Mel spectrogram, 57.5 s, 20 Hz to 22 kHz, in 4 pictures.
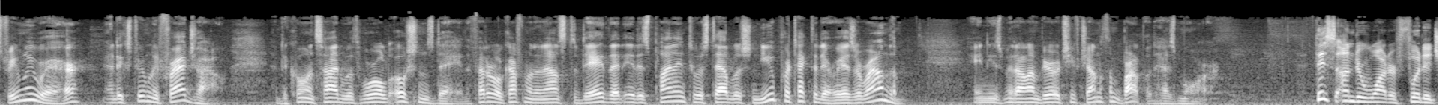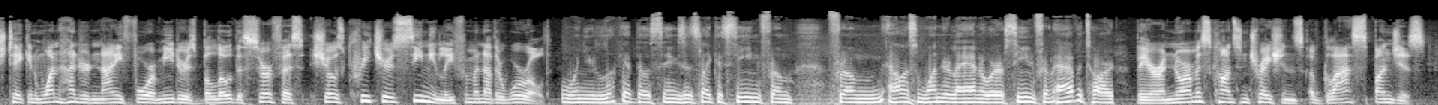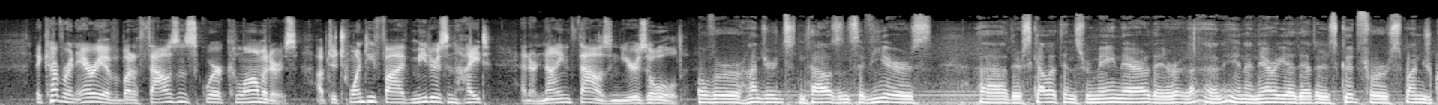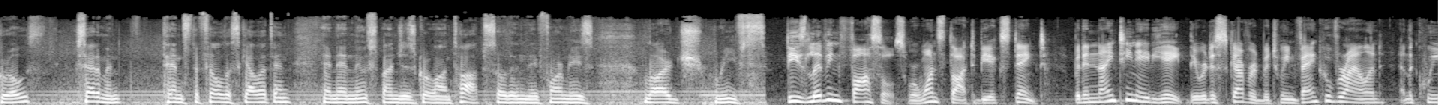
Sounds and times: Speech: 0.0 - 9.1, 9.7 - 12.2, 13.2 - 57.5.

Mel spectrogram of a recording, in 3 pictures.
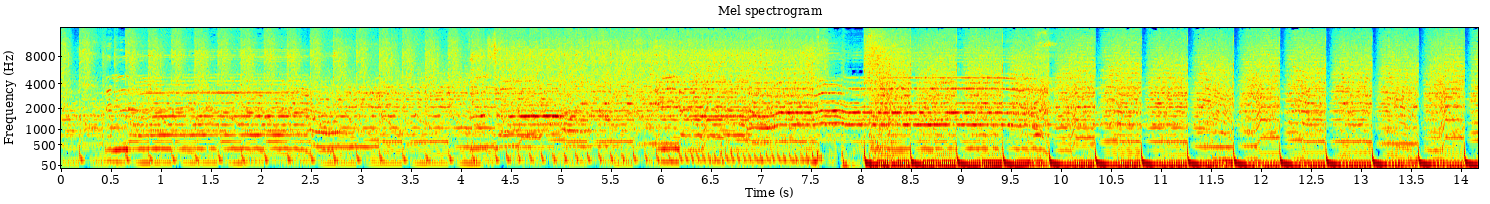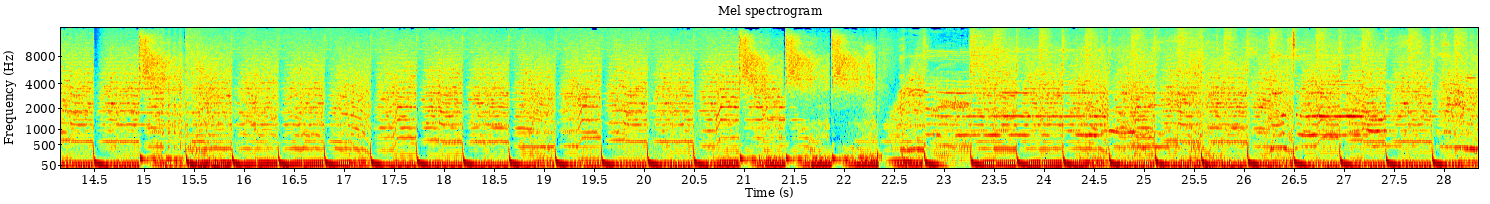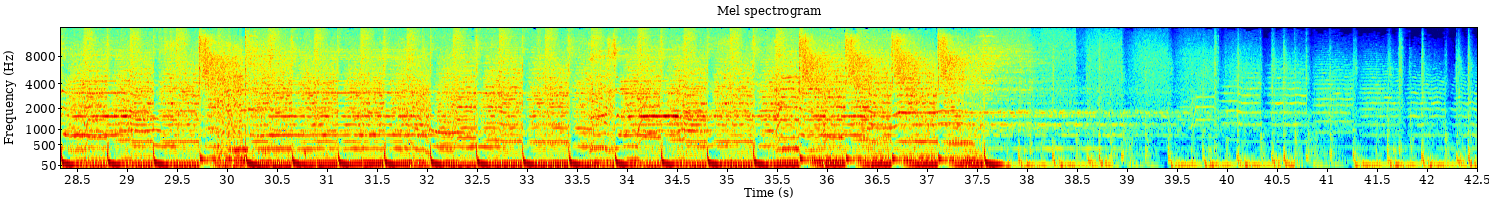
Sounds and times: Music: 0.0 - 42.5.

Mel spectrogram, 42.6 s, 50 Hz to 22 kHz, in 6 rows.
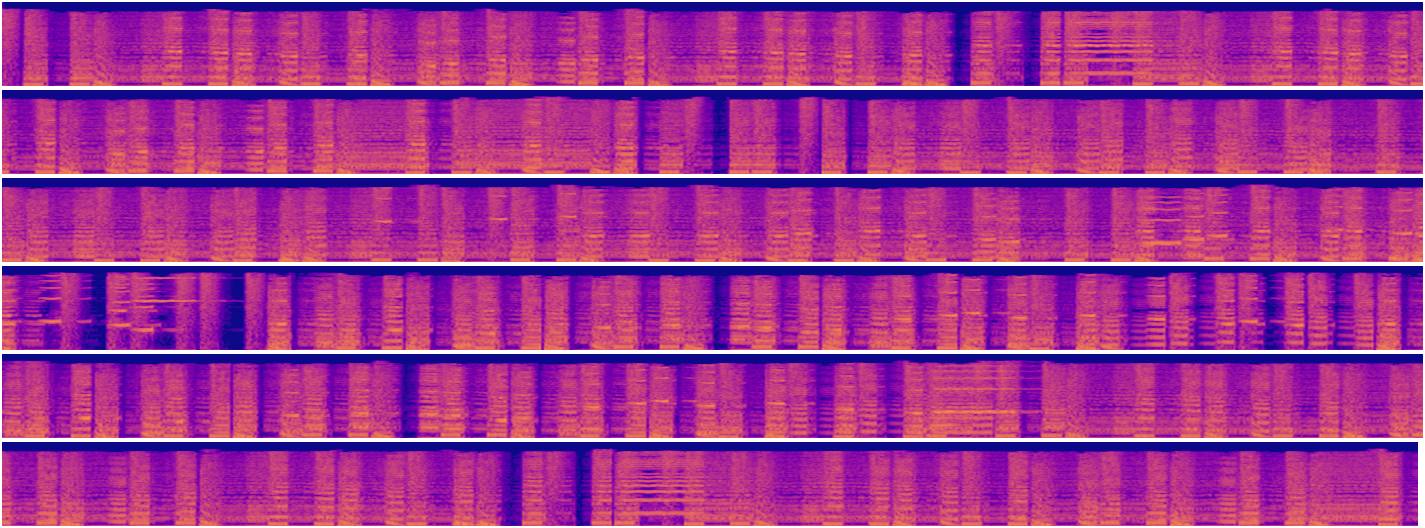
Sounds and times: Happy music: 0.0 - 42.6.

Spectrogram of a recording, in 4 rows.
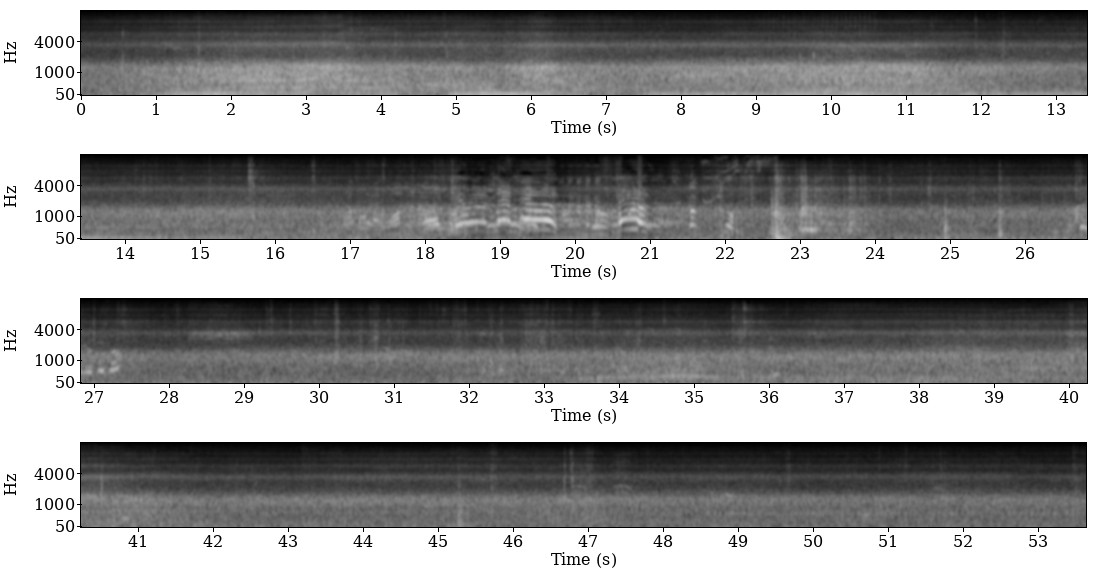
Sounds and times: Car: 0.0 - 53.6.

